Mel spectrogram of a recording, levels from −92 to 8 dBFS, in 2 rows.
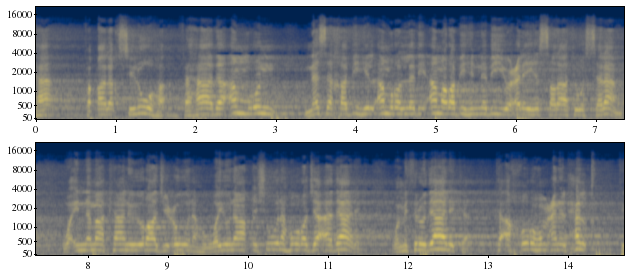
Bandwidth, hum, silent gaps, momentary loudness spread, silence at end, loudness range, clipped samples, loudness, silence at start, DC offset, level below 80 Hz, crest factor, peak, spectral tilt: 14.5 kHz; none; none; 10 LU; 0 s; 2 LU; under 0.1%; -17 LUFS; 0 s; under 0.1%; -38 dBFS; 16 dB; -2 dBFS; -4 dB/octave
